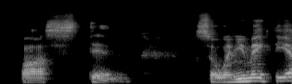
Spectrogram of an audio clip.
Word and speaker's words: Boston: It's also common in some city names. For example, I live in Boston. Boston.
